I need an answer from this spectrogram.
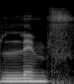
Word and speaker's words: lymph: And it's pronounced as lymph with an F over there.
